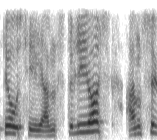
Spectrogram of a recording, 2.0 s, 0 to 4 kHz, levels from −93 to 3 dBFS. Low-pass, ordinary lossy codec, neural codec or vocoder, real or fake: 3.6 kHz; AAC, 32 kbps; codec, 24 kHz, 3 kbps, HILCodec; fake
